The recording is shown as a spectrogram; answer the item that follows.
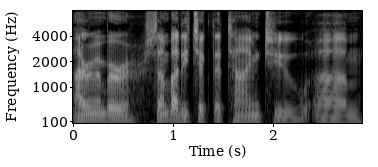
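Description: A man speaks with an American accent in an ordinary speaking voice, medium in pitch with ordinary pitch variation. The sound is dry and close, with no echo. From United States. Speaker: missions podcast host, former missionary. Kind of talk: casual chat.

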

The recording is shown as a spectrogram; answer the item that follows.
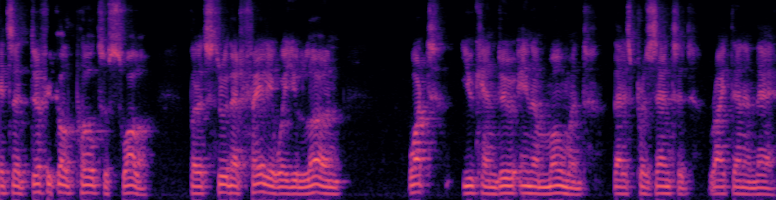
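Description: A man with a fairly low pitch speaks fairly slowly in a flat monotone, leaving long, frequent pauses, on a very clean recording with a silent background. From South Africa. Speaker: mental skills coach for a baseball team. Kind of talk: podcast interview.

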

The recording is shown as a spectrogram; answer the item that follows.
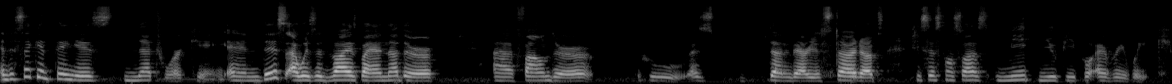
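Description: A plain, everyday voice from a woman at medium pitch, fairly slow, with ordinary pitch variation and big swings in loudness, on a very clean recording with a silent background. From Quebec City, Canada. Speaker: feminist advocate and founder. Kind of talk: interview.

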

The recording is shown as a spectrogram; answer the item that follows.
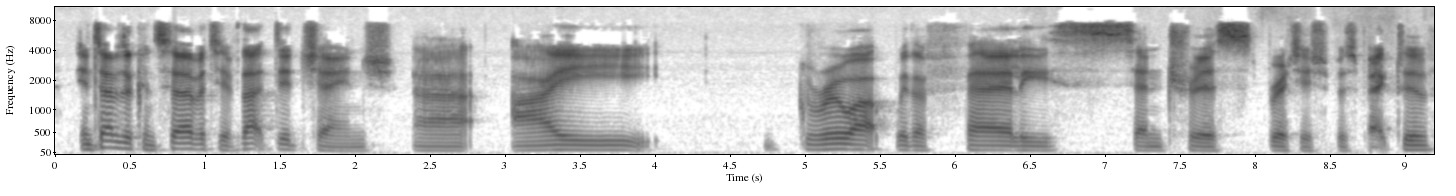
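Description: Speaking at a very slow pace in a southern English accent, the voice keeps a fairly even intonation. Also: man. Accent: English (southern England). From England, Cambridge. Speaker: political writer. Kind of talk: interview.

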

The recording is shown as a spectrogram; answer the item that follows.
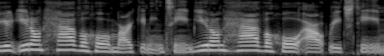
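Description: In an American accent, a woman uses an ordinary speaking voice at a medium pitch with ordinary pitch variation, recorded very cleanly over a silent background with a dry, close sound and no echo. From Illinois, Kankakee. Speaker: county communications director, former TV reporter. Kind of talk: casual interview chat.

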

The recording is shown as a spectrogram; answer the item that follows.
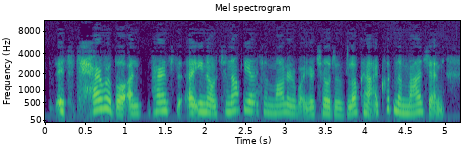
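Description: Speaking in an Irish accent, a woman with a fairly high pitch moves at a fairly quick pace through very wide pitch swings. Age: 30s. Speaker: caller, mother of three. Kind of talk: phone-in radio call.

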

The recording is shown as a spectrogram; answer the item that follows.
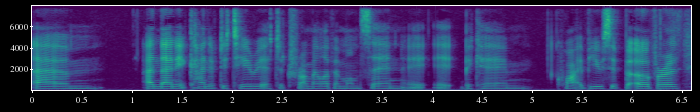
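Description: Here a woman speaks with a West Yorkshire accent. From Yorkshire, Huddersfield. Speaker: podcast guest. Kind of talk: casual chat. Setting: studio. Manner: calm.

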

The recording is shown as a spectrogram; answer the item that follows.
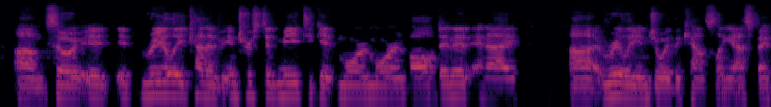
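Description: Speaking fairly quickly with an American accent, a man keeps a medium pitch and fairly even intonation. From US Northeast. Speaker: speech-language pathology professor. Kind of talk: interview. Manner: halting.

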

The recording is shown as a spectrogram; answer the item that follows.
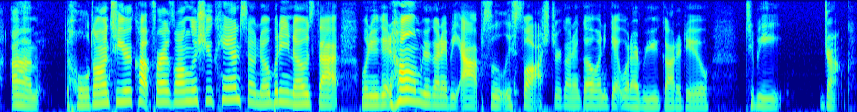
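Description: A woman with an American accent talks at a fairly quick pace in a normal speaking voice, medium in pitch with lively intonation. The recording is very clean, with a silent background. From Texas. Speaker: person in addiction recovery sharing her story. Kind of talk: testimony.

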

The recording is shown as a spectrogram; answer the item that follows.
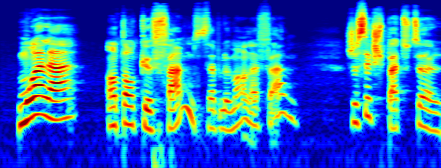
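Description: A woman speaks in an animated tone at a fairly slow pace, her pitch swinging very widely. The recording is very clean, with a silent background. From Montreal, Saint-Michel (Quebec), Haitian heritage. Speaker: event founder and former comedian. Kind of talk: interview conversation. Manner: animated, laughing.

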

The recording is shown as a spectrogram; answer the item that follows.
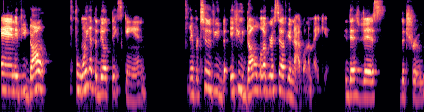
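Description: The speaker talks at a moderate pace in a Mississippi accent, with ordinary pitch variation. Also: woman, fairly high pitch for a woman. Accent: Southern US (Mississippi). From US South, rural Mississippi. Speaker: app company founder. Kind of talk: interview. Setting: video call.

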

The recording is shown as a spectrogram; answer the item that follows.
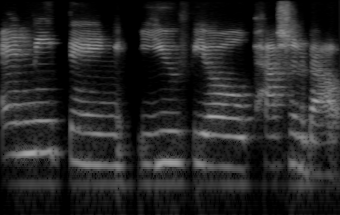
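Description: A woman's fairly high-pitched, an ordinary speaking voice, with an American accent and ordinary pitch variation. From New York City. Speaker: business coach. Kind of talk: interview.

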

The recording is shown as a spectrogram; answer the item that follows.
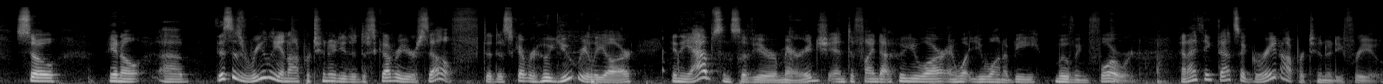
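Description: With an ordinary speaking voice, a man talks at a medium pitch and a fairly quick pace, using lively intonation. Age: 50s. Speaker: podcast host, recovering addict. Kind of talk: casual chat.

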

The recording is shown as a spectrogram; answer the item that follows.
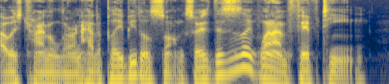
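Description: With a New York accent, a man speaks in a very deep, low voice, and the sound is dry and close with no echo. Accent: New York American. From New York City. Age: 40s. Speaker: singer-songwriter and pianist. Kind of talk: casual interview chat. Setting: video call.

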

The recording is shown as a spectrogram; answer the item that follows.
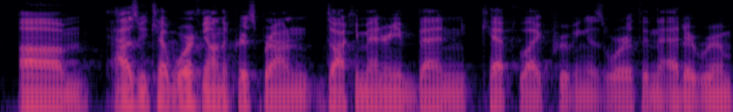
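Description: A man with an American accent speaks at a very fast pace in a fairly low pitch. His intonation is monotone and flat, in a very clean recording with a silent background. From Los Angeles. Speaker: film director and editor. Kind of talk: casual chat. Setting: office.

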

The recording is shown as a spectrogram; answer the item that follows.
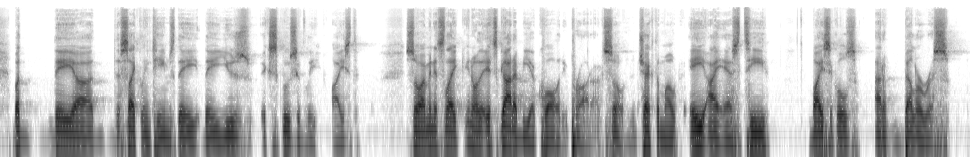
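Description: With an unremarkable speaking voice, a man talks at a moderate pace and fairly low pitch, ordinary pitch variation, in a dry, close sound with no echo. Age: 40s. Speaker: pro wrestler and trainer. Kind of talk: casual chat. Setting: wrestling training hall.

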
